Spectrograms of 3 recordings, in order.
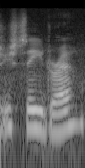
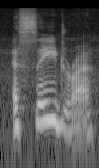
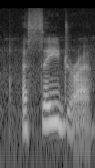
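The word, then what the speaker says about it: Yecedrah: My name is what I thought was Ysidra, Y-E-C-E-D-R-A-H, as I said, but she said it is pronounced with the Y silent, Ysidra. Ysidra is what it's called.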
